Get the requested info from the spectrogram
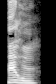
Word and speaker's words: Pairon: M-E-R-I-E-U-X. – Nom de jeune fille? – Perron. P-A-I-R-O-N.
